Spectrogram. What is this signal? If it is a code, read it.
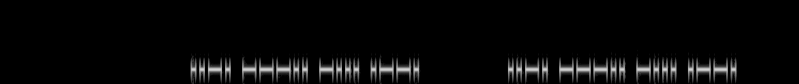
Morse code, heard as a keyed tone, about 28 wpm, 700 Hz. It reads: F8BP F8BP
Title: DXCC-100 Call Signs - 4 Characters - Repeated 2x - 28wpm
